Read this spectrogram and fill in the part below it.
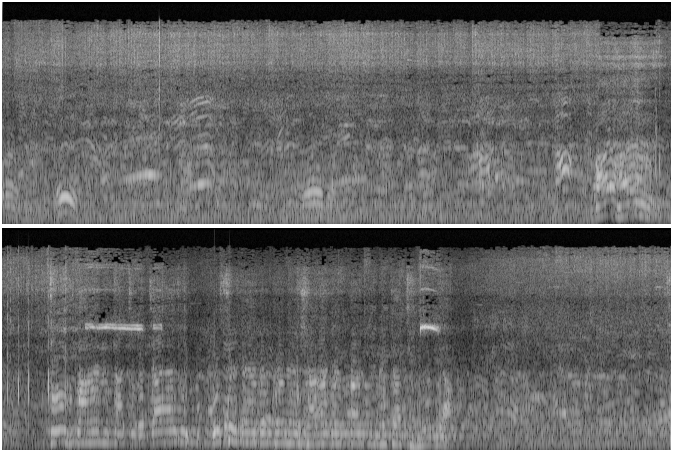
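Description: A large crowd of men chatters and shouts outdoors.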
